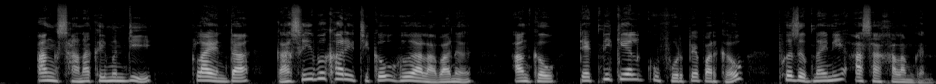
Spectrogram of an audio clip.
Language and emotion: Bodo, surprised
